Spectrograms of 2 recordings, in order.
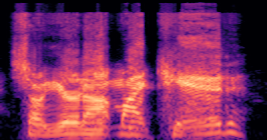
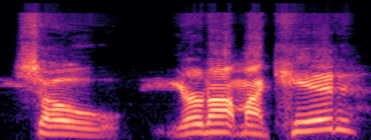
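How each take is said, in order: First: It is said in a gravelly voice. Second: It is said in a plain voice.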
